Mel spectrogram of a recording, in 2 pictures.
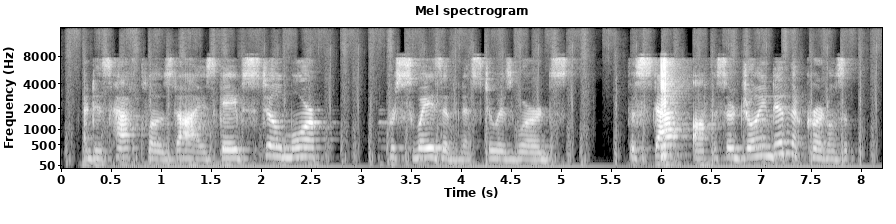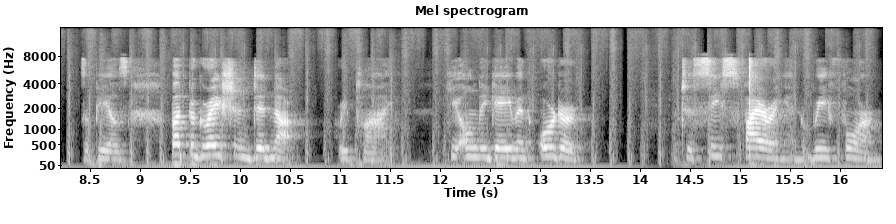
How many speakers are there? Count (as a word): one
